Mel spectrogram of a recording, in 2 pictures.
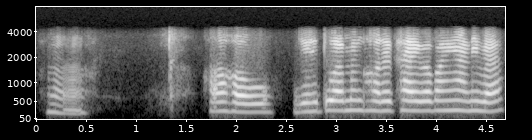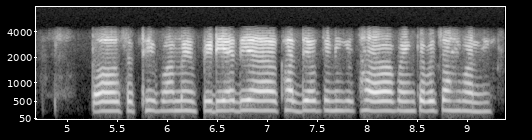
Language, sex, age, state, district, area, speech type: Odia, female, 18-30, Odisha, Nayagarh, rural, conversation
